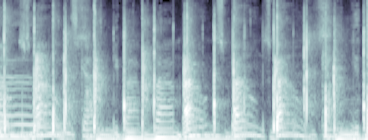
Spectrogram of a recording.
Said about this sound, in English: Clapping, clapping, clapping. Can you clap your hands? Tapping, tapping, tapping. Let's clap our hands.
